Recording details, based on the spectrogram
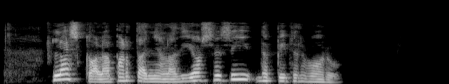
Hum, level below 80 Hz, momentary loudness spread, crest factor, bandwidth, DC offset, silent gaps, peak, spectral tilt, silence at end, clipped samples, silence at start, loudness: none; -56 dBFS; 7 LU; 16 dB; 7.8 kHz; under 0.1%; none; -2 dBFS; -5.5 dB/octave; 1.1 s; under 0.1%; 0.45 s; -17 LUFS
